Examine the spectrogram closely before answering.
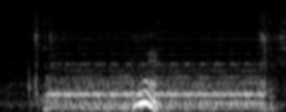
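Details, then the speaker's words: Small submersible water pump, plugged in briefly: steady even electric hum with a rising whirr as it picks up; running normally. "sounds good sounds good and I guess we're good"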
